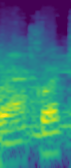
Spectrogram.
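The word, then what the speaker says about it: raclette: Hub of Zurich this dish is called the racklet and it's spelled r-a-c-l-e-t-t-e apparently it's so local Swiss favorite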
